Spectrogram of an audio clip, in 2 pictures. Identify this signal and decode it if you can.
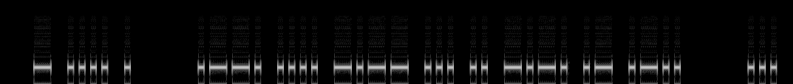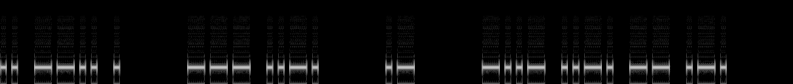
Morse code, heard as a keyed tone, about 21 wpm, 800 Hz. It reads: THE PHYSICAL SIZE OF A XFMR
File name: Technical Subjects / Technical Subjects-mp3s / Sw Pwr Sup @20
